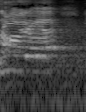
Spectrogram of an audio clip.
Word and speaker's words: Aria: Aria. It's Aria. You know, I know how to say it because they've come up to our booth about 8 times saying, you're not supposed to be here.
